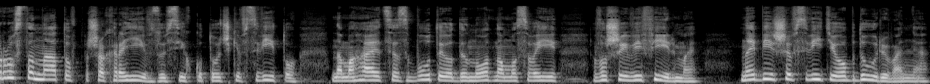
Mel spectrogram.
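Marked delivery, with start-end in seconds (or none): none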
